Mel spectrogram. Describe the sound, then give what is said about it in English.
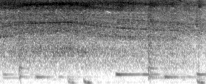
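A surgical drill whirs steadily with a high, hissing whine, boring holes through bone to fix a plate holding two pieces of broken bone together, over a couple of seconds, broken by a few low knocks. “Okay, let's drill some holes.”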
